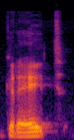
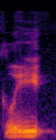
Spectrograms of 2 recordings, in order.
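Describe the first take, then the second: First: The name sounds like the word 'great'. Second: The name sounds like the word 'gleet'. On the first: This is the official way to say the name. "the official pronunciation is like great" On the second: This is a personal preferred way to say the name. "I want to call it gleet"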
